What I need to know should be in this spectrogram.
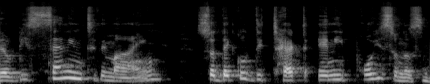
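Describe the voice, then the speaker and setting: A woman speaks with a Puerto Rican accent. Her pitch swings very widely. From Puerto Rico. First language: Spanish. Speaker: community speaker. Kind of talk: personal storytelling talk. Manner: halting, with fillers.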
